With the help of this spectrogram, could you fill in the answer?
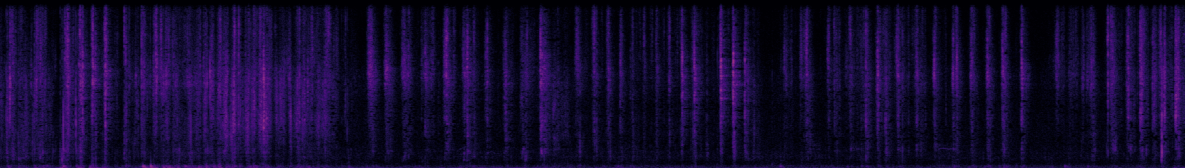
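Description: Long nails scratch fast and hard over the print and chest of a black cotton printed t-shirt worn on the body. Dense, bright, dry scraping strokes come in rapid bursts with little low end, the motion blurring into a continuous rasp in the first few seconds before separating into distinct quick scratches.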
